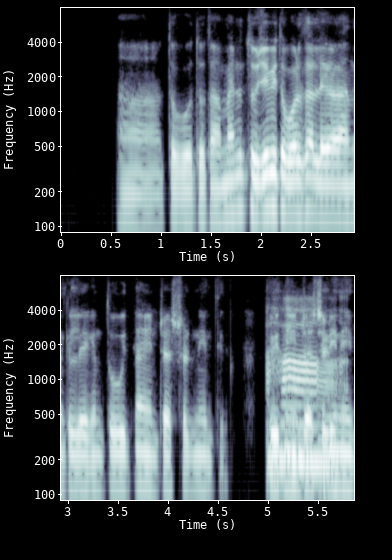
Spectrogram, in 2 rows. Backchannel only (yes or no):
no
